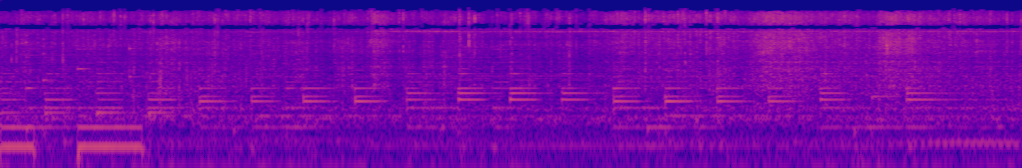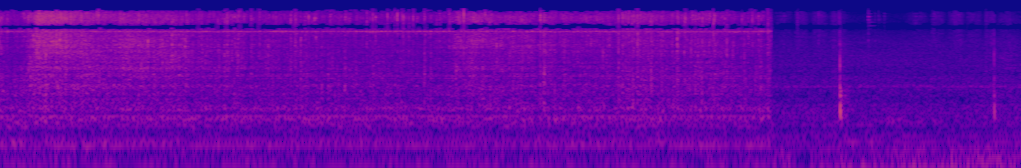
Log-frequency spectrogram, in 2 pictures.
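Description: Scrambled eggs sizzling in a stainless steel frying pan as they are stirred with wooden chopsticks, with background music. The sizzling stops abruptly near the end, and a single knife tap on a cutting board follows.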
